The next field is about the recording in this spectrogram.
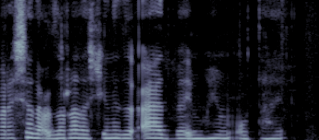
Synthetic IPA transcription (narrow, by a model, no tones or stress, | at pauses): bɐɾɐʃɐðɐʕʊ̰ðʊrɐðɐʃɪnɪðʊʔaːd̪̚bɛjmʊɦiːmṵːt̪ʰɐɦɛj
